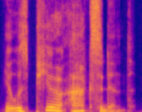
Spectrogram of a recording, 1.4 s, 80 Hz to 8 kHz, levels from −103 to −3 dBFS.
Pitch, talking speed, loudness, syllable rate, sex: 165 Hz, 170 wpm, -17 LUFS, 4.9 syllables/s, male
